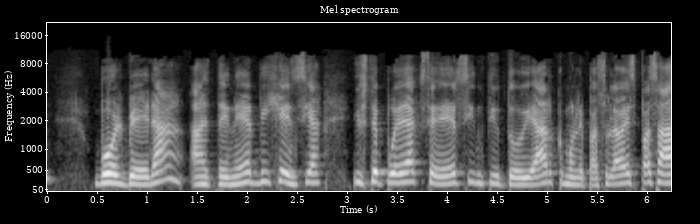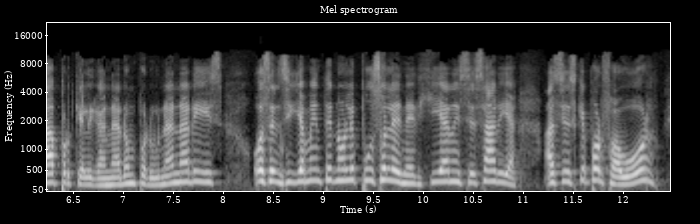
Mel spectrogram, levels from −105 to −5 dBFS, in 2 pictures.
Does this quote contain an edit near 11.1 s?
no; 0 cuts

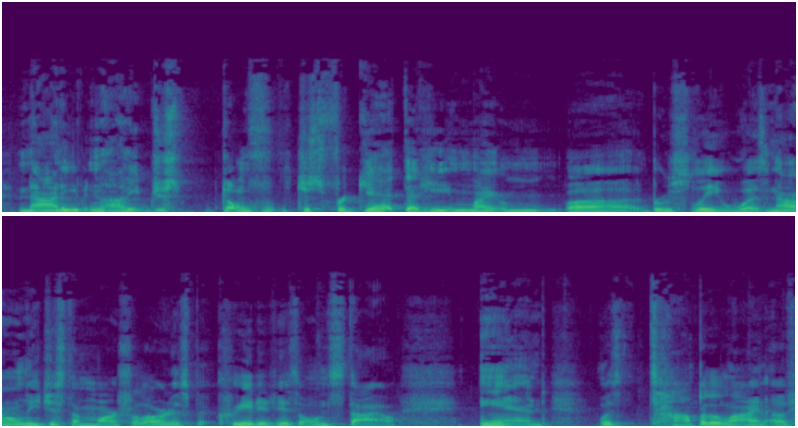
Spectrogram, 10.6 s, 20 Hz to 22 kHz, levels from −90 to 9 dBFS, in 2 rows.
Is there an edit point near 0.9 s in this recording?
no; 0 cuts

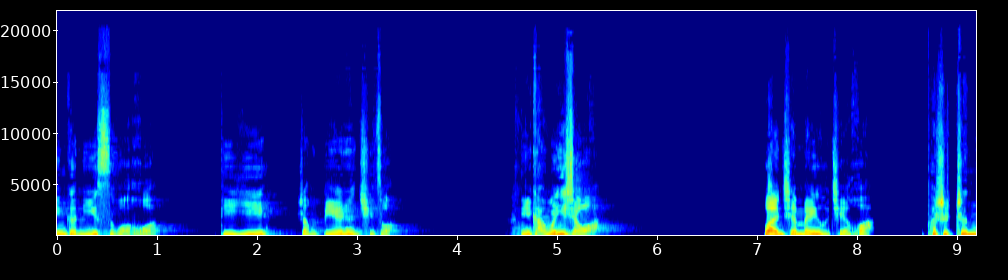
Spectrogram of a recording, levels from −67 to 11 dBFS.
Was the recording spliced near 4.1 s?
no; 0 cuts

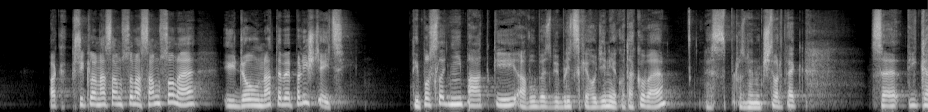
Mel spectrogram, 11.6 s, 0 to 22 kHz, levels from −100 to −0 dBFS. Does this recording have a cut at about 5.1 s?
yes; 1 cut; at 5.1 s

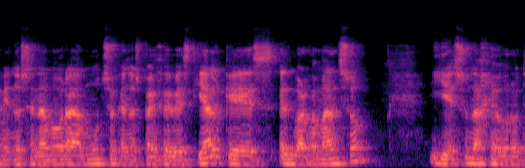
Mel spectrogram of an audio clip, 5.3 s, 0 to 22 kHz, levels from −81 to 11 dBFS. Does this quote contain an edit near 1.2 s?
no; 0 cuts

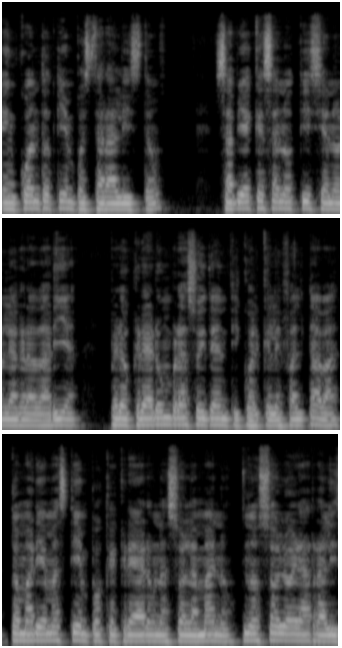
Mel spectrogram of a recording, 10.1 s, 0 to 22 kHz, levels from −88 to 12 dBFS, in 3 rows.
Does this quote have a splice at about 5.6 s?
no; 2 cuts; at 1.9 s, 9.2 s

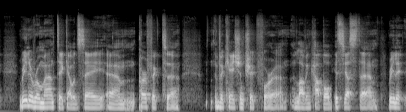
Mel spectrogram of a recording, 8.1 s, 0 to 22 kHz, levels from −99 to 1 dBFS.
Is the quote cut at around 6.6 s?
yes; 1 cut; at 6.6 s

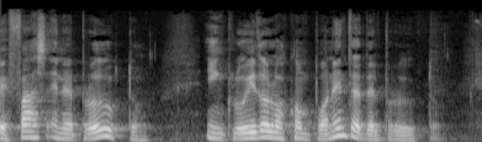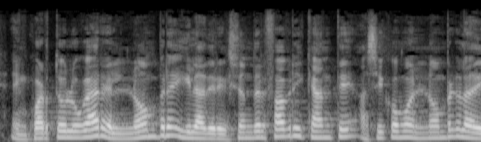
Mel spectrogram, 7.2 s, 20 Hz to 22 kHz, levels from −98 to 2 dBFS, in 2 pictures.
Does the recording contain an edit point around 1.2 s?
no; 1 cut; at 3.6 s

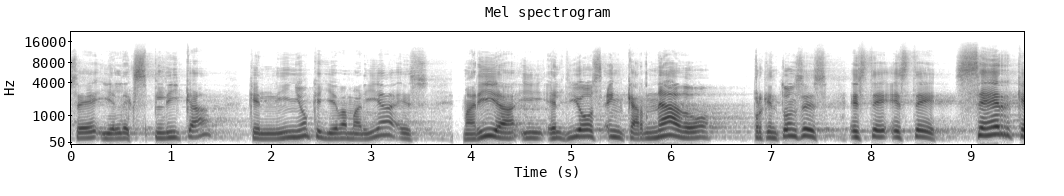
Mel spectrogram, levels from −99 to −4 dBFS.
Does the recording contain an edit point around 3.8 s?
yes; 1 cut; at 3.8 s

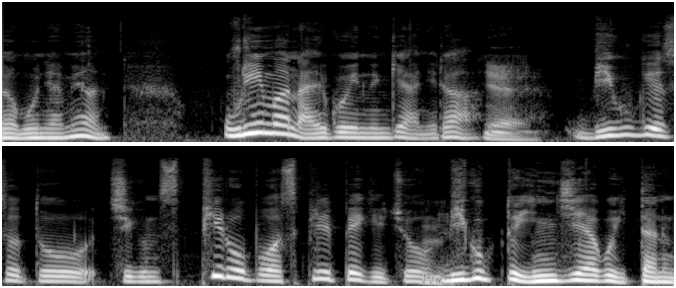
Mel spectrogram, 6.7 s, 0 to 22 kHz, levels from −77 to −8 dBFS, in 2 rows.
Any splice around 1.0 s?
no; 1 cut; at 5.5 s

